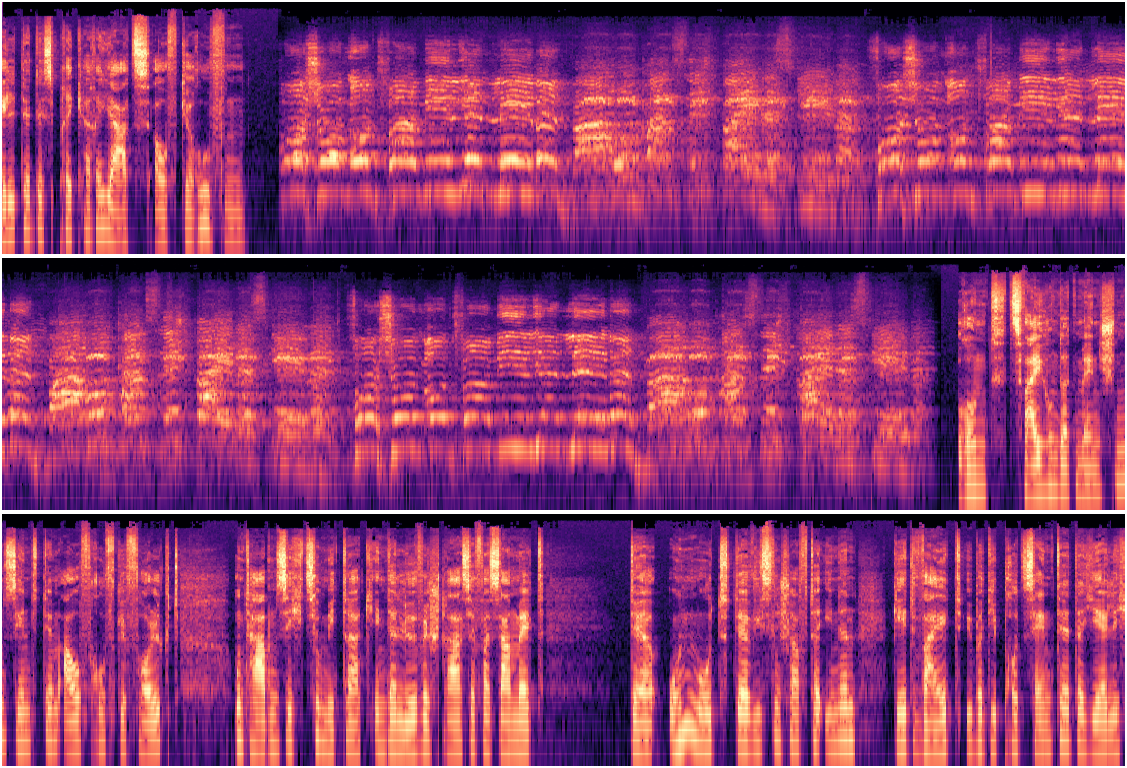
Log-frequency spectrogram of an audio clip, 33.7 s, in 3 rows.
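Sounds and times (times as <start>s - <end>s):
speech: 0.0s - 3.3s, 20.8s - 28.1s, 28.7s - 33.6s
protest crowd chanting: 2.8s - 20.6s
protesters shouting: 4.8s - 9.4s, 11.5s - 14.6s, 17.6s - 20.3s.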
